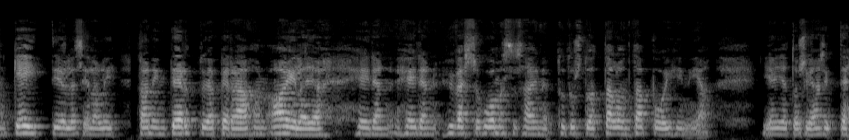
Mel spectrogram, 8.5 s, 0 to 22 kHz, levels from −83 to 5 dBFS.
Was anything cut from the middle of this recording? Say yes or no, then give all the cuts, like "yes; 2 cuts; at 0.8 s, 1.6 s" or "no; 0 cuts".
yes; 1 cut; at 1.3 s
